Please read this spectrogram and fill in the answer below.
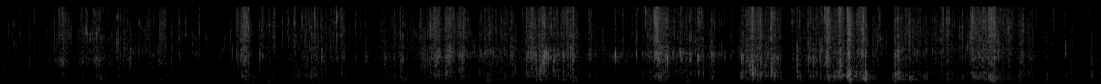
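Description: Clear plastic packaging crinkling and rustling in a steady run of small crackles as a strip of sealed diamond-painting drill bags is handled and unwrapped.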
